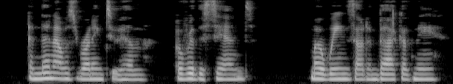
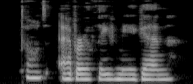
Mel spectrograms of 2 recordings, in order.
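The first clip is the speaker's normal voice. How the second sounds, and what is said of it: Tiny, small voice. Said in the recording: “I said in a tiny voice.”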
